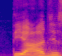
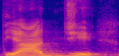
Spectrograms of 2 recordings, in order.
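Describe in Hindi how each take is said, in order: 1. शब्द 'j' पर समाप्त होता है, अंत में कोई 'ya' नहीं है। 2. शब्द का अंत एक स्पष्ट 'ya' ध्वनि से होता है। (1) "त्याज शब्द अशुद्ध है" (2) "लास्ट में या का उच्चारण होना चाहिए"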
